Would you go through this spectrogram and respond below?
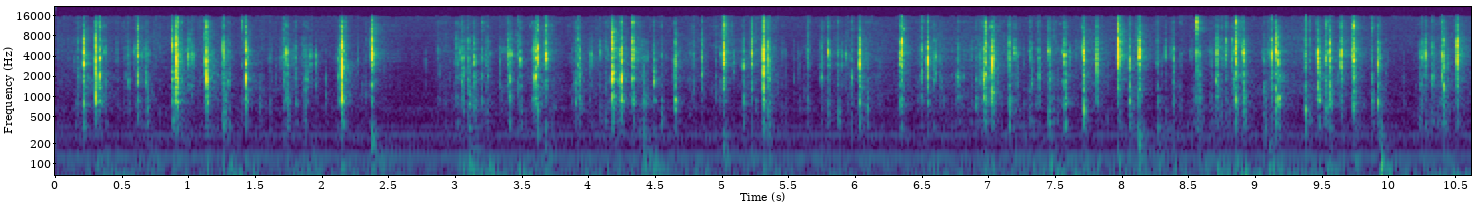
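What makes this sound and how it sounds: Fingertips of both hands type continuously on a backlit RGB mechanical computer keyboard with plastic keycaps. The result is a steady stream of sharp, short clacks that ring bright over a constant low hum.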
